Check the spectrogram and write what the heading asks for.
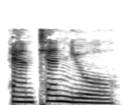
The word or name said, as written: antennulary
